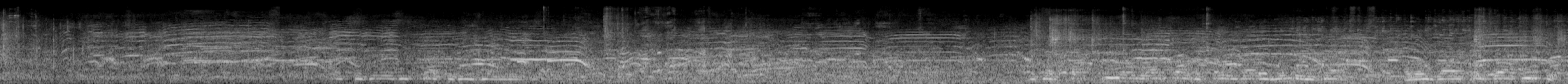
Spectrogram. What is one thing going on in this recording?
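A man and a woman chat casually nearby, outdoors.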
